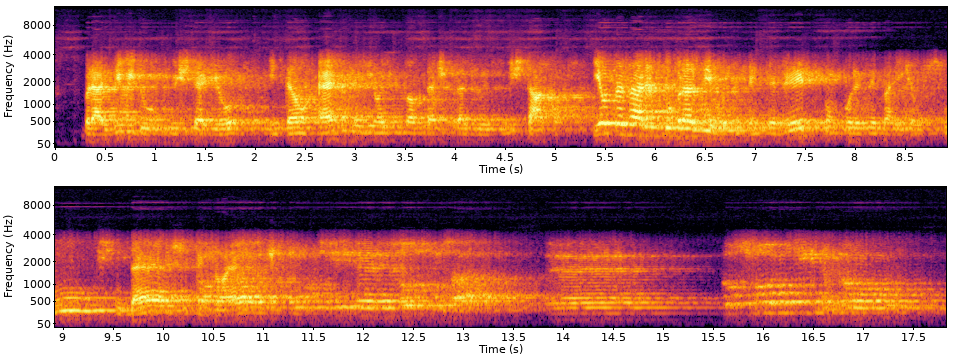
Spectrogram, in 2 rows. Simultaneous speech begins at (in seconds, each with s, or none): 10.1 s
